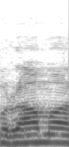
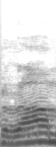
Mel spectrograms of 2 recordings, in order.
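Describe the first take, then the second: First: The name ends with an added a vowel. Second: The name ends on the consonant m. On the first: The speaker calls it wrong. "in English we add an A" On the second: The speaker calls it right. "the Sanskrit Hindi pronunciation"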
